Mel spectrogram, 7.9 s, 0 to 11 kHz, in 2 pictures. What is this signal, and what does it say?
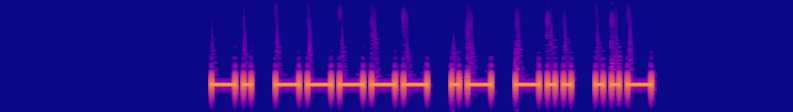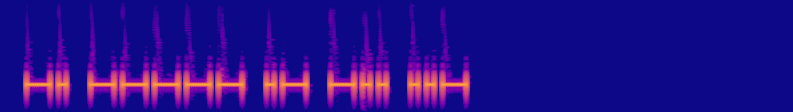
Morse code, heard as a keyed tone, about 31 wpm, 700 Hz. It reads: N0ADU N0ADU
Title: USA Call Signs - 5 Characters - Repeated 2x - 30wpm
